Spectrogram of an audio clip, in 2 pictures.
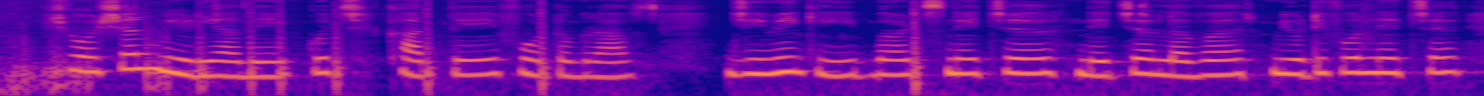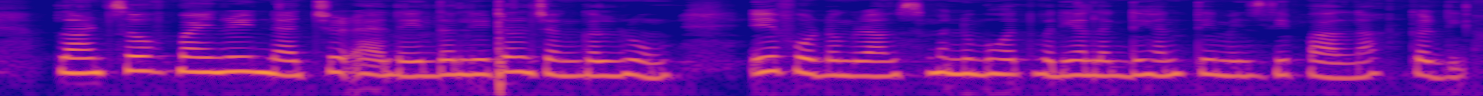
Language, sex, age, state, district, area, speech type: Punjabi, female, 18-30, Punjab, Rupnagar, urban, spontaneous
